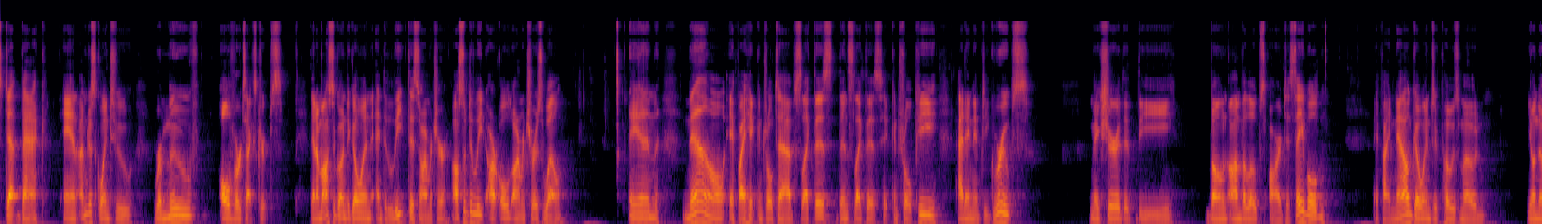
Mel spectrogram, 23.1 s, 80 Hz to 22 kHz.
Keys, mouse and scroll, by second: 0.0 ctrl+Tab, 1.6 click, 4.7 click, 5.9 click, 7.5 click, 8.3 z, 8.5 middle click, 8.9 z, 9.1 middle click, 9.5 KP_3, 10.4 right click, 11.2 ctrl+Tab, 11.9 right click, 12.7 shift+right click, 13.7 ctrl+p, 14.9 right click, 17.0 right click, 19.3 click, 20.7 ctrl+Tab, 21.2 ctrl+Tab, 21.4 right click, 21.8 ctrl+Tab, 22.4 r.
